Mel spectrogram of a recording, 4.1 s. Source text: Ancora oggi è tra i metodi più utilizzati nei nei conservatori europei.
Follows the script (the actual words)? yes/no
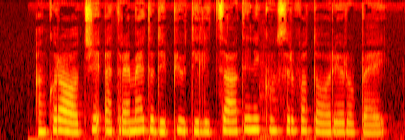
no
